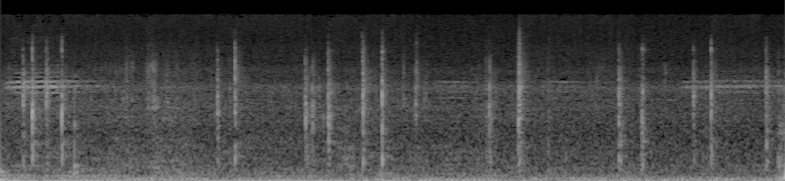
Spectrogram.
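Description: Typing on a computer keyboard: separate key clicks at an uneven pace of a few a second, over a low steady hum.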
